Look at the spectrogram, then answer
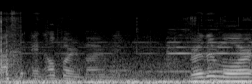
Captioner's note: train comes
